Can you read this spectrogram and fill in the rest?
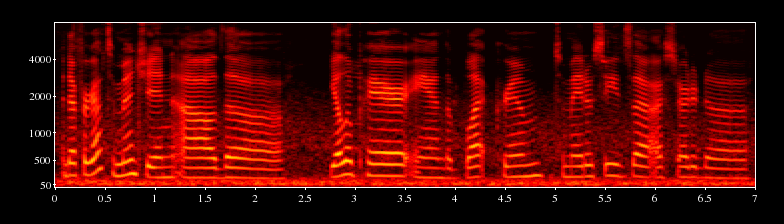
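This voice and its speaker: A relaxed farm vlogger with a drawl who talks through the chores outdoors, filling pauses with ums and uhs. The voice is a touch nasal from a stuffy nose. Steady outdoor noise runs under the whole recording. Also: medium pitch. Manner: easygoing, chatty, many ums and uhs. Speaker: small farmer vlogging their farm. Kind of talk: casual vlog narration. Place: outdoors on a farm, by a chicken coop.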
